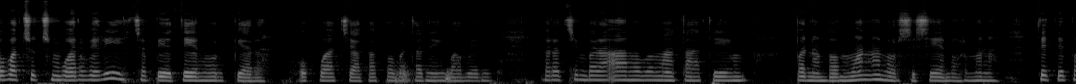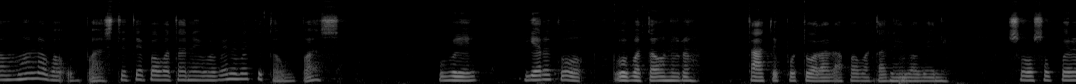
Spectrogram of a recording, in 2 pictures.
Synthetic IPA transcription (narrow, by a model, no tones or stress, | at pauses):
oβat͡ʃut͡ʃmbuaɾβe̞ɾit͡ʃape̞te̞noɾpeɾa | okuat͡ʃiakapaβataneβaβe̞nekaɾat͡ʃimbaɾaʔanoβamatate̞m | panambamuanano̞ɾsese̞no̞ɾmanate̞te̞pamuanaβaʔupa̰ste̞te̞paβatane̞βaβe̞neβakita̰upas | uβe̞ | iaɾeto̞βeβatawnoɾa | tate̞po̞toɾaɾapaβataneβaβe̞ni | so̞so̞peɾ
